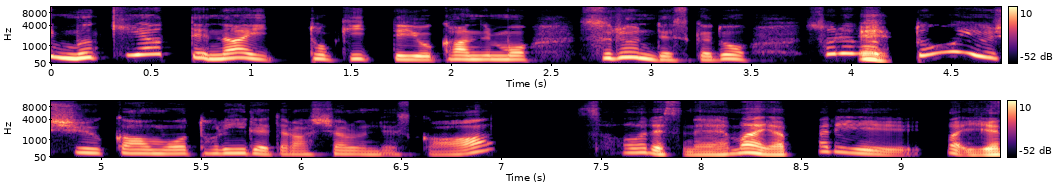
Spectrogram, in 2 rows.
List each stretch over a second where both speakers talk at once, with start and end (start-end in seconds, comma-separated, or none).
none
